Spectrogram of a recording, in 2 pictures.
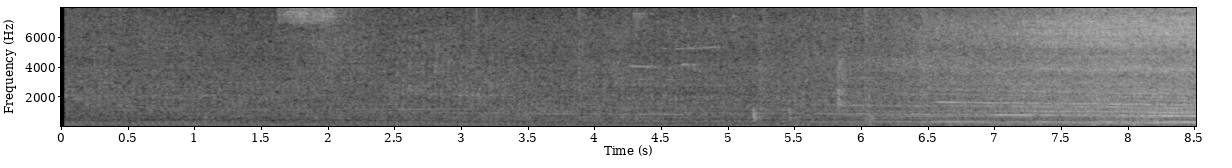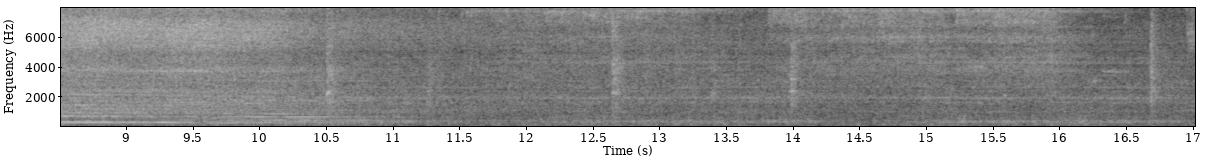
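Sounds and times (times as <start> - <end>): electric locomotive rumble: 0.0 - 17.0.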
